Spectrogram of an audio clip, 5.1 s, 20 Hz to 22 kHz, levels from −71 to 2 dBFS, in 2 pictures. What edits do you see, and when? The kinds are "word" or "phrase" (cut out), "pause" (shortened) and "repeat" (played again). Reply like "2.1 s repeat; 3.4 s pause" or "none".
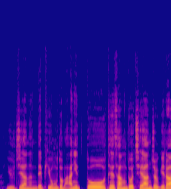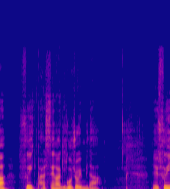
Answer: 1.2 s word; 1.6 s word; 3.1 s word; 3.6 s word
